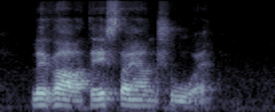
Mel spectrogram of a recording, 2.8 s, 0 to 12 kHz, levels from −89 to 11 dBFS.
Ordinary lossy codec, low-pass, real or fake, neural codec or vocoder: Opus, 16 kbps; 10.8 kHz; real; none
